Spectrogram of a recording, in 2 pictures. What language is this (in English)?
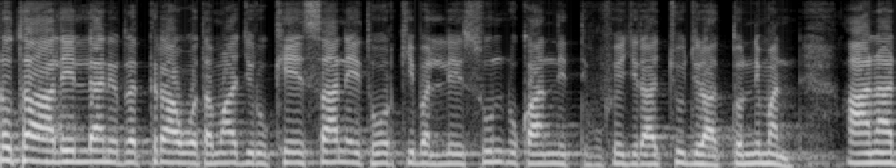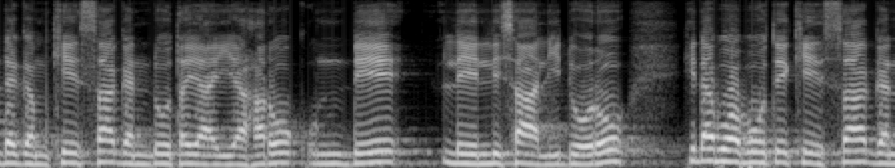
Indonesian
